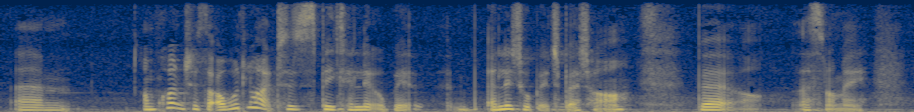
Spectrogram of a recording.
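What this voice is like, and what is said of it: London accent. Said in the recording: “I'm from London. You can probably tell that from my accent. ... people are just going to have to deal with my London accent.”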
